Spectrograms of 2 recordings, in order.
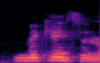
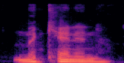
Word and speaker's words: McKinnon: Um, I I feel like we've been saying his name wrong. McKinnon, can you tell us how to pronounce your name? McKinnon.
